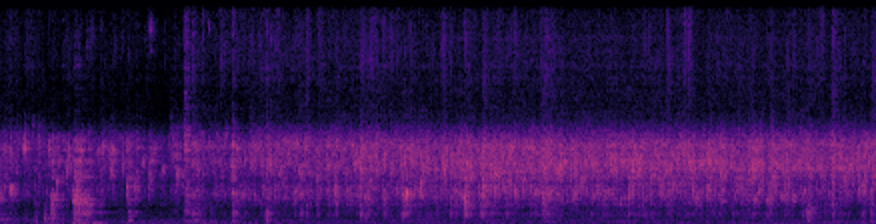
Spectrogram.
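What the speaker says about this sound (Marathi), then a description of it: "आता आपण इथे टाकणार आहोत बारीक चिरलेली मिरची ती हलवून घेणार आहोत" Finely chopped green chillies fry in hot oil for a dill greens dish, making a bright, close sizzle that builds and stays steady. Stirring scrapes come through in the first few seconds.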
